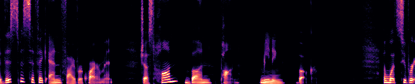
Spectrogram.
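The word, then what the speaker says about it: 本: You only need to remember the onyomi variations provided here. Hon bun pun. There's absolutely no separate kunomi to memorize for this specific N5 requirement. Just hon meaning book.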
